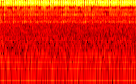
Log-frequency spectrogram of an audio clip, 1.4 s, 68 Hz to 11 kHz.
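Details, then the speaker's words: Kenpro KR-680DC rotator motor on a new DS-7R PCB controller with PWM DC speed control, run flat out: a steady hiss with a faint rattle, noisy in one direction and quiet in the other. Motor not yet serviced; owner suspects a worn brush. "one way it's quiet and the way it's a bit noisy so you can see him going right and left"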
